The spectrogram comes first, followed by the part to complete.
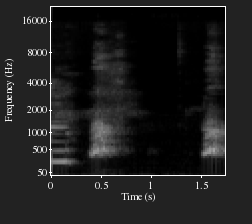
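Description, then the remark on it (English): A female dog, Junie, barks twice, fairly loud, with a pause of about a second between the sharp, punchy barks; no one talks over them. “Oh my god, is your dog an animorph? Oh, is she trying to keep us from revealing their plans?”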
